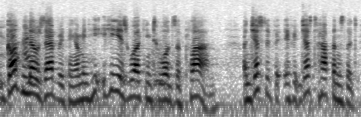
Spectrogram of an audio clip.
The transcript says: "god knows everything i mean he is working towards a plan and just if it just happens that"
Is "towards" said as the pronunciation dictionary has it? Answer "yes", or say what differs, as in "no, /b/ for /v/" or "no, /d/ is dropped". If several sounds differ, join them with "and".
yes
